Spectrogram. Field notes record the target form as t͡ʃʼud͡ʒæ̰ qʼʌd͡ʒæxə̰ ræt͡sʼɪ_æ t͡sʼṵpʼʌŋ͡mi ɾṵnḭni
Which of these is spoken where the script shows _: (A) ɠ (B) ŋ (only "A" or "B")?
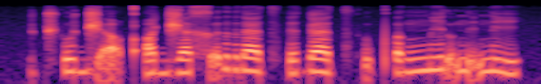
A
